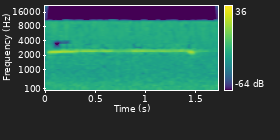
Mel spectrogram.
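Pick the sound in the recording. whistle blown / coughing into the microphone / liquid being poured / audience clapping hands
whistle blown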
